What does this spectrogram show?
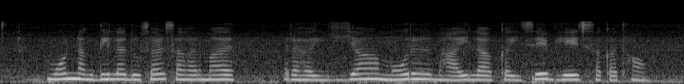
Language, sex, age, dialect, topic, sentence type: Chhattisgarhi, female, 18-24, Central, banking, question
